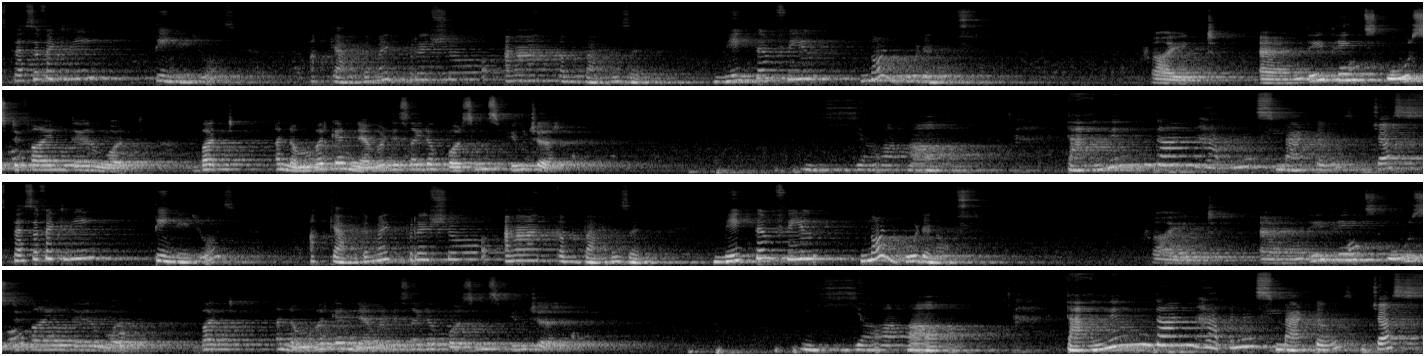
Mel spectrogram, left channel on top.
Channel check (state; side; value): normal; both; correlation 0.53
